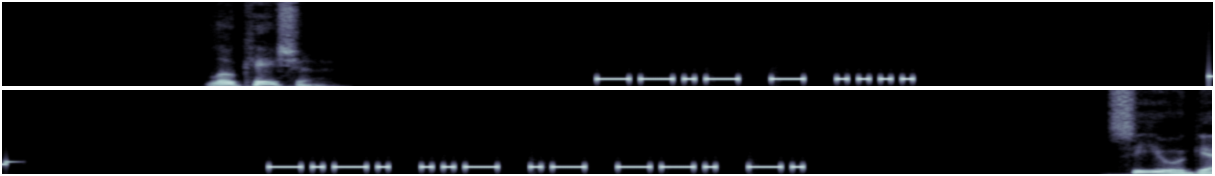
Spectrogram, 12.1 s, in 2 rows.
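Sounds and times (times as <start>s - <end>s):
morse code practice beeps at 22 wpm: 3.0s - 4.6s, 7.4s - 10.1s.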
